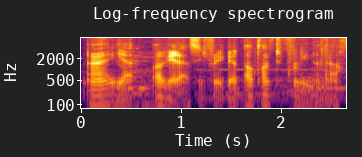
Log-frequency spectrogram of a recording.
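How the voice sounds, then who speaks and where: A man streaming a video game, casually reacting and joking with loud outbursts and swearing. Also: very deep voice, big pitch swings, racing, creaky, over music. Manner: playful and swearing, reacting loudly. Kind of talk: casual gameplay commentary.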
